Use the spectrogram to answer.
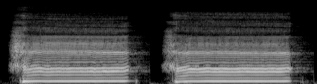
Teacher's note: হ্যাঁ হরফটি উচ্চারণের স্থান কণ্ঠনালীর শুরু হতে, অথবা আমরা যদি আরবিতে বলি হলকের শুরু হতে এই হরফটি উচ্চারিত হয়। কণ্ঠনালীর শুরু থেকে উচ্চারণ করুন হ্যাঁ।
